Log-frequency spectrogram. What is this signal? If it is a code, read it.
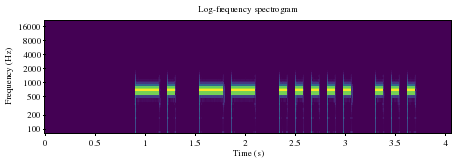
Morse code, heard as a keyed tone, about 15 wpm, 700 Hz. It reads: NM5S
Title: NA SOTA Activator Callsigns 15wpm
